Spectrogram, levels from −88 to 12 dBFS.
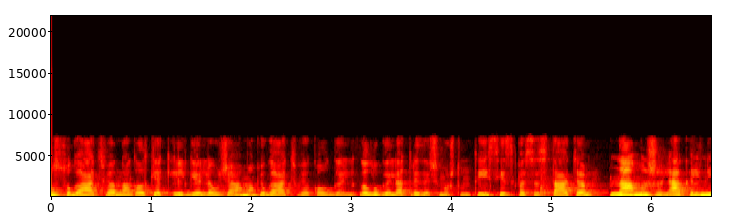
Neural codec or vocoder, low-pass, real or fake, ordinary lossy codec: none; 7.2 kHz; real; Opus, 64 kbps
